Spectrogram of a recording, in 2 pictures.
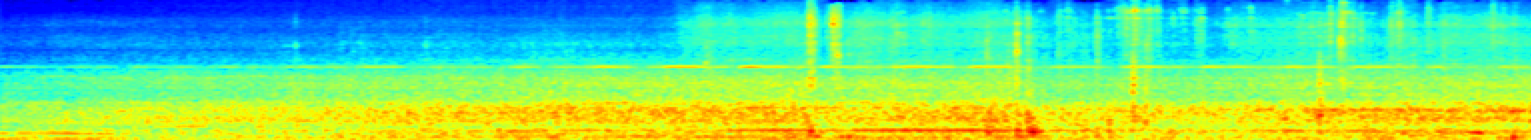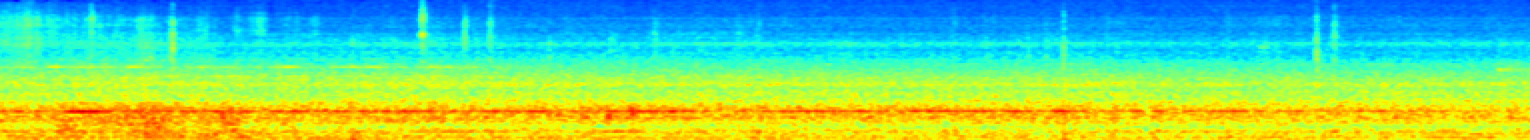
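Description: Steady vehicle noise at an active railroad grade crossing, its gates coming down for an approaching train. A thin, steady high tone runs throughout, and a lower steady tone joins about six seconds in.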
